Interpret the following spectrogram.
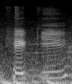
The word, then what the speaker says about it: Keki: This morning with my friend Moul Kim, the owner of Keki, Modern Cakes. Yes. Did I say it right? Yes, okay. It's Keki.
